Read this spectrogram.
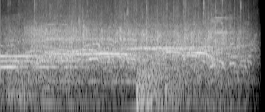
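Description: A woman sings into a microphone over a loudspeaker.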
